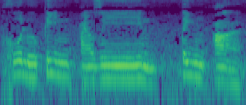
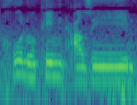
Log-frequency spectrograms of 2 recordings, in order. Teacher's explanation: qaf yang bertanwin itu bertemu dengan huruf ain, dibaca dengan jelas dan nyata, jadilah khuluqin azim. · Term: izhar halki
